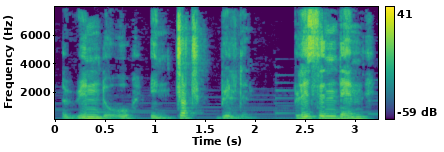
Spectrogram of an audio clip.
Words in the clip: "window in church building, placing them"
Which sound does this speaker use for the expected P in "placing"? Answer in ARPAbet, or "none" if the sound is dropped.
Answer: B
